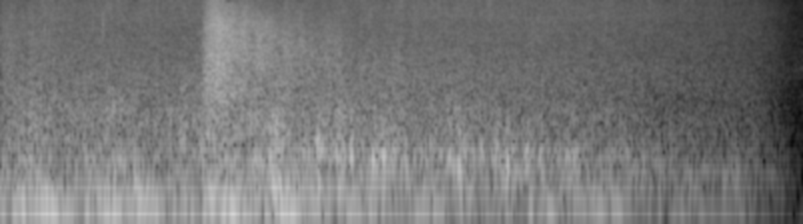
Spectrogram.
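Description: Thunderstorm sound effect: rolling thunder over rain, with a sharper crack about one and a half seconds in, then fading out over the last two seconds.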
